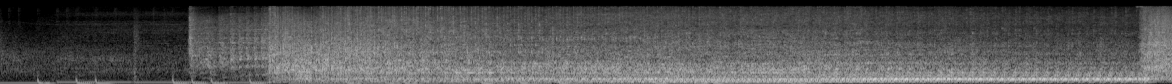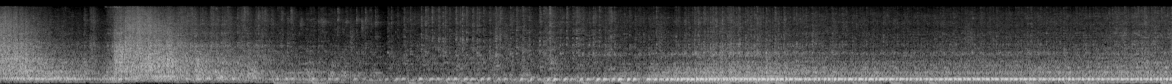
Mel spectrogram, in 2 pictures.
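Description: Ford V8 crate engine on a pallet test stand starting up about two seconds in, catching and running loud at idle. About halfway through the throttle is blipped twice, then it settles back to a steady idle.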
